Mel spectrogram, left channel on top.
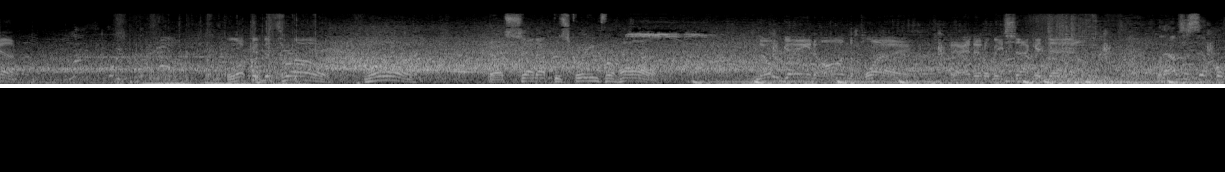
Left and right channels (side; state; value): right; silent; digital silence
